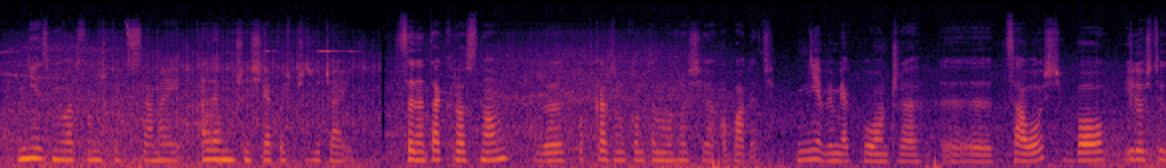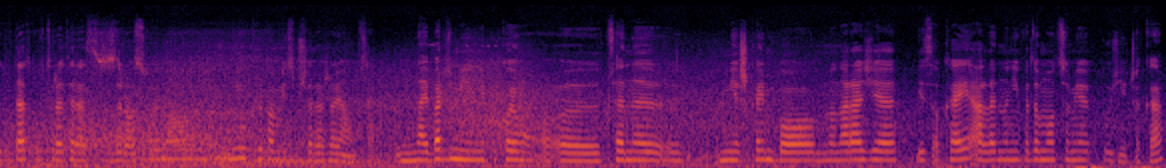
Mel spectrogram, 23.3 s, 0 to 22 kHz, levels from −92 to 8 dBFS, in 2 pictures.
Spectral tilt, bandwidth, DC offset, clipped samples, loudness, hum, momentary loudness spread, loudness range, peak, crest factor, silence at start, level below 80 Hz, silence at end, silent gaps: -5 dB/octave; 19.5 kHz; under 0.1%; under 0.1%; -33 LUFS; none; 10 LU; 3 LU; -12 dBFS; 20 dB; 0 s; -48 dBFS; 0 s; none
